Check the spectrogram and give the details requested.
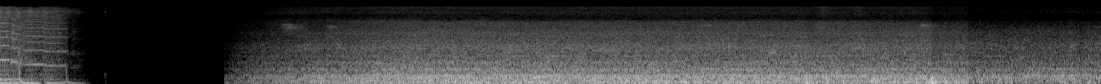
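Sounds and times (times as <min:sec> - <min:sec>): train machinery humming: 0:02.3 - 0:11.0.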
